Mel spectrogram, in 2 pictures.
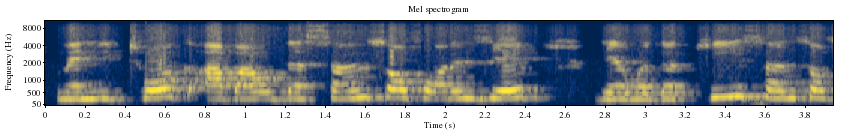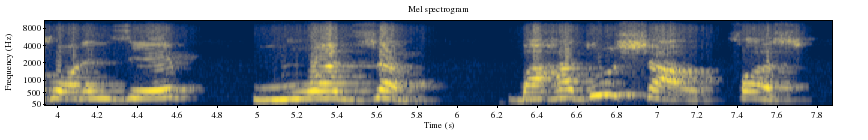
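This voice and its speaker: A woman with an Indian English accent teaching an online history lesson, slowly dictating and repeating dates and names for students to note down. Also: sits high, a little mellow, reverberant, slight background noise, low-quality recording.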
